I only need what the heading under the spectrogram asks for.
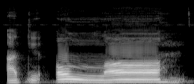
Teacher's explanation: lafaz Allah dibaca tafhim tebal dikarenakan sebelumnya berharokat dhammah pada ain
